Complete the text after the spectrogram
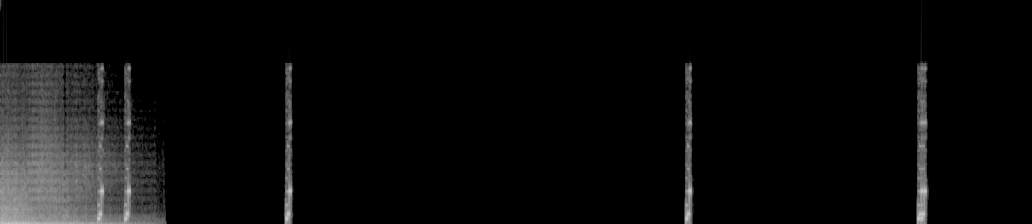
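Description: Short electronic beeps sound a few times, far apart.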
